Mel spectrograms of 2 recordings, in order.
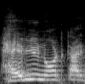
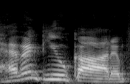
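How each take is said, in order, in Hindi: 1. Have और not अलग-अलग शब्दों के रूप में बोले जाते हैं। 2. Have और not मिलकर एक शब्द बन जाते हैं, haven't।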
